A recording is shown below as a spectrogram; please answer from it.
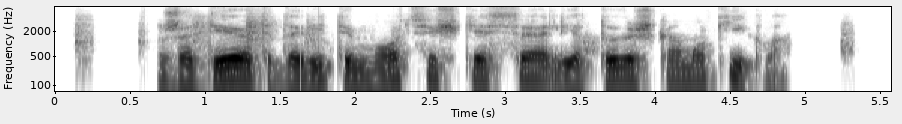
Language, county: Lithuanian, Kaunas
